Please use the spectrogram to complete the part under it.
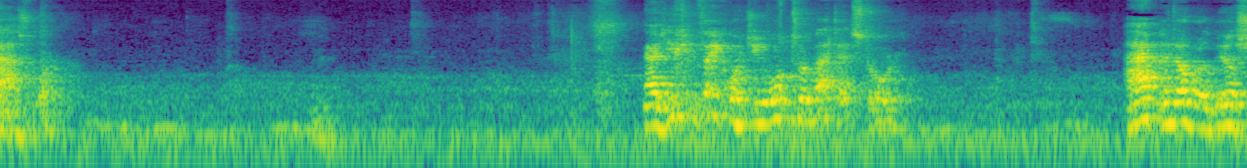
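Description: A man speaks calmly, pausing between phrases.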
